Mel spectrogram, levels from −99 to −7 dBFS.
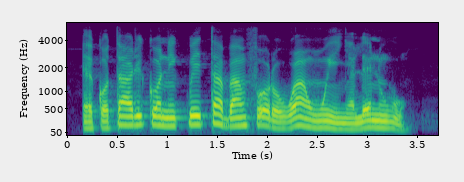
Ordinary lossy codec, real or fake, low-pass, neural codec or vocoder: none; real; 5.4 kHz; none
